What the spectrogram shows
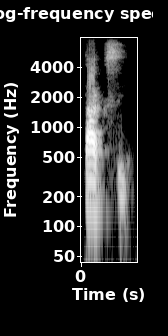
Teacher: Aqui, observando duas sílabas. A primeira sílaba mais forte, a segunda mais fraca.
